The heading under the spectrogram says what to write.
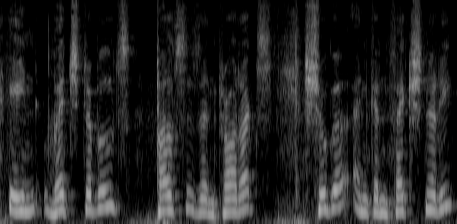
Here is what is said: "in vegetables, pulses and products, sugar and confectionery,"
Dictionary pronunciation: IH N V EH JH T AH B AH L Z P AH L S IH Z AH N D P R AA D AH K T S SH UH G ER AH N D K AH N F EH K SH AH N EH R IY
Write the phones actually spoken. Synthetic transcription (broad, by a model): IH N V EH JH T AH B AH L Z P AH L S IH Z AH N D P R AA D AH K T S SH UH G ER AH N D K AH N F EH K SH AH N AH R IY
